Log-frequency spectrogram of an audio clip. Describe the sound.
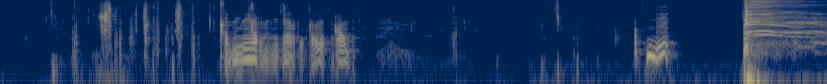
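A voice mimics a shambling mound monster chewing someone up, with wet smacking, crunching and gnashing mouth noises in uneven bursts, then a brief pause and a loud, raspy growling cry at the end.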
